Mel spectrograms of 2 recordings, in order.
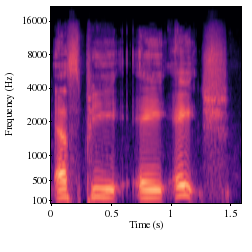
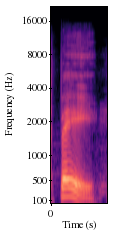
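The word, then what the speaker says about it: Spah: It's spelled S-P-A-H. Okay, no brainer, right? That's Lizzie Spa. No, it's Spay.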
